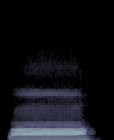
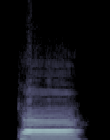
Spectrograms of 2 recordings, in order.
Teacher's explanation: Kalau huruf qaf tadi, pangkal lidah bertemu dengan langit-langit yang lunak. Nah, kalau huruf kaf, dia pangkal lidah bertemu dengan langit-langit yang keras.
